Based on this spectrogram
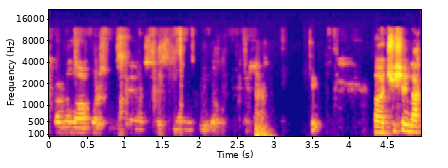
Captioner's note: speaking off-mic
